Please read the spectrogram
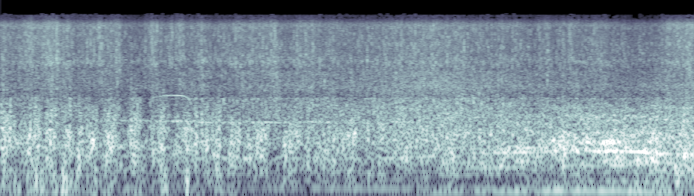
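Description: Wind buffeting the microphone over rushing water, with a motor running steadily underneath; a faint steady hum comes up in the second half.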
